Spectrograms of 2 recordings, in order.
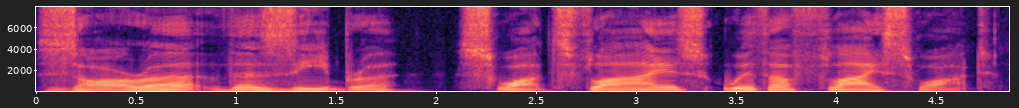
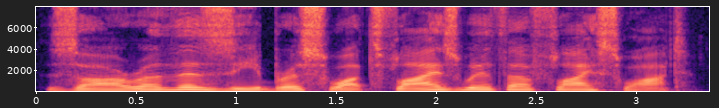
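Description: First: The sentence is said at a moderate pace. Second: The sentence is said at a fast pace.

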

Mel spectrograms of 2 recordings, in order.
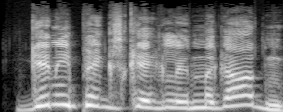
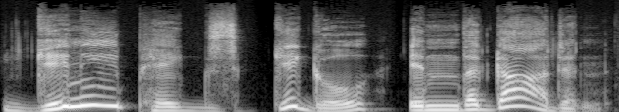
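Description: First: The sentence is spoken at a very fast pace. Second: The sentence is spoken at a moderate pace.

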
